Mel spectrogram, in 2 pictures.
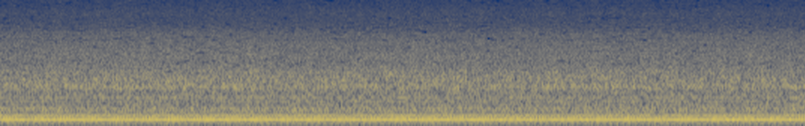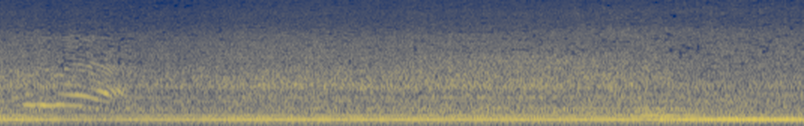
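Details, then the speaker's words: Revived neglected old push mower's small single-cylinder holding a steady, buzzing run at constant speed without stumbling or surging; owner notes it still starves a little for fuel, assuming some junk remains. "she runs look at that I'm gonna add some oil and give her a little test run"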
